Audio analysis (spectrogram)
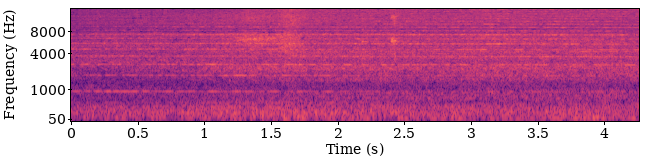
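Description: TransPennine Express Class 397 electric train rolling into Wigan North Western station on the West Coast Main Line, a steady low rumble of wheels and traction close by, no voices.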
